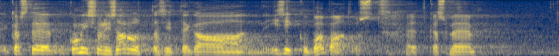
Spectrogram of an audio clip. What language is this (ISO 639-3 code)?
est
